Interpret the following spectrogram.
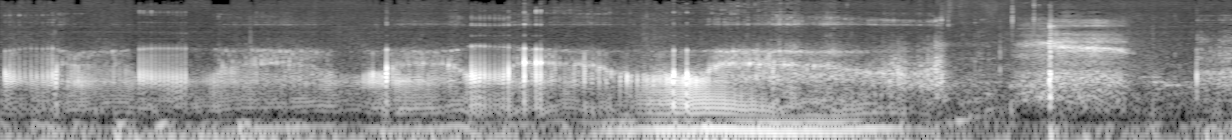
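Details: Kitten purring, recorded for relaxation, as a low steady rumble with a loose pulse. Rustling, tapping sounds are layered over it and swell and fade throughout.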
